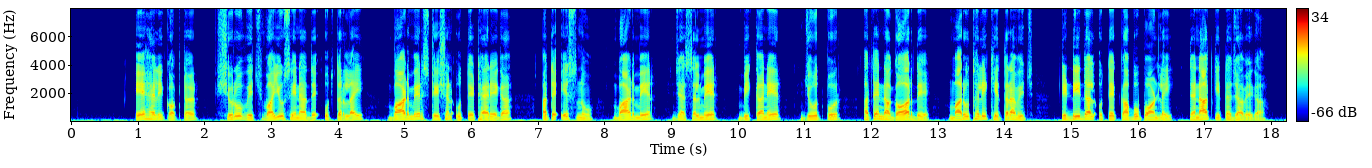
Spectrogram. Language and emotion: Punjabi, neutral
